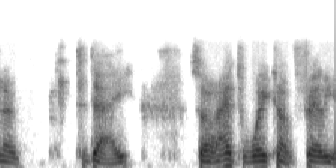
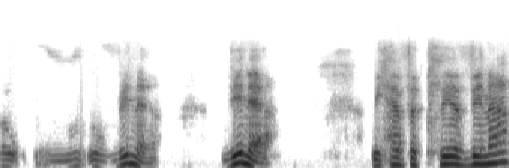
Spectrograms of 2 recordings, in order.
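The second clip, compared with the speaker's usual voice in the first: slight German accent, lightly done; 3 semitones higher than usual. Host announces that there is a clear winner, slight German accent. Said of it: "I went slightly German accenty".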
